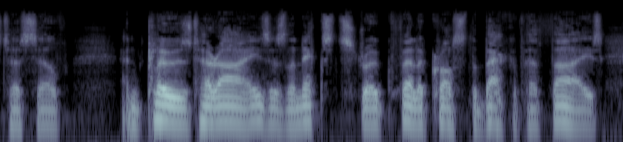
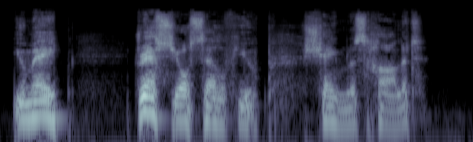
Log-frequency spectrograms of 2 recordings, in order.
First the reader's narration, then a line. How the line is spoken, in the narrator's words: he gasped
